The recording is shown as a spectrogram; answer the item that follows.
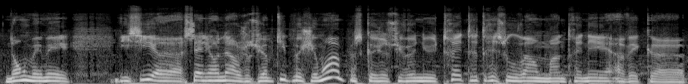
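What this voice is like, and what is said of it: Marseille French accent. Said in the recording (French): “vous l'avez entendu à son accent, ... c'est le Marseillais”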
